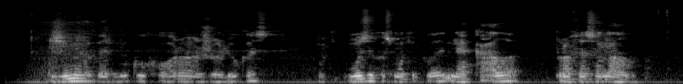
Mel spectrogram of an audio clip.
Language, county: Lithuanian, Kaunas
